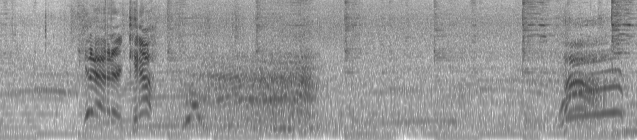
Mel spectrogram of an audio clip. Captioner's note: mooing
